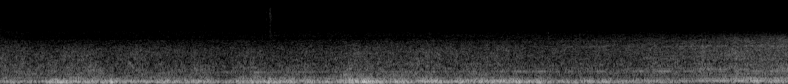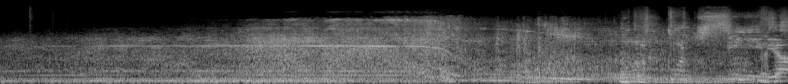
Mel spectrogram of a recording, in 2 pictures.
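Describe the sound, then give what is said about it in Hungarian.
A radial-engine propeller plane drones overhead, its engine hum building steadily louder with a sustained tonal whine, then shifting pitch as it passes by, with some wind buffeting in the background. “Nem, ez egy légcsavaros.”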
